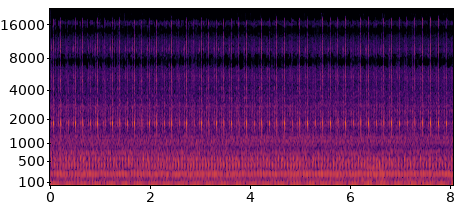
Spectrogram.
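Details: 2015 Chevy Silverado 5.3 V8 idling with coil packs and rocker cover off: steady fast ticking about three per second from a cylinder 4/6 active fuel management (DOD) rocker on the passenger side; suspected bad roller rocker needle bearings.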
